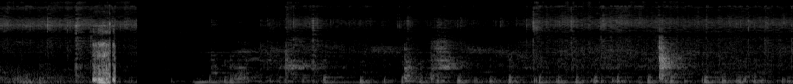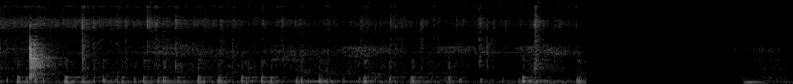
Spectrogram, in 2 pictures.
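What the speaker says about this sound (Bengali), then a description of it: "আমি আর এক রকম মাছ ভেজে নিচ্ছি" Morola fish fry in a pan with a moderate, steady sizzle, punctuated by a few sharp clinks of utensils against the pan, before cutting to silence near the end.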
